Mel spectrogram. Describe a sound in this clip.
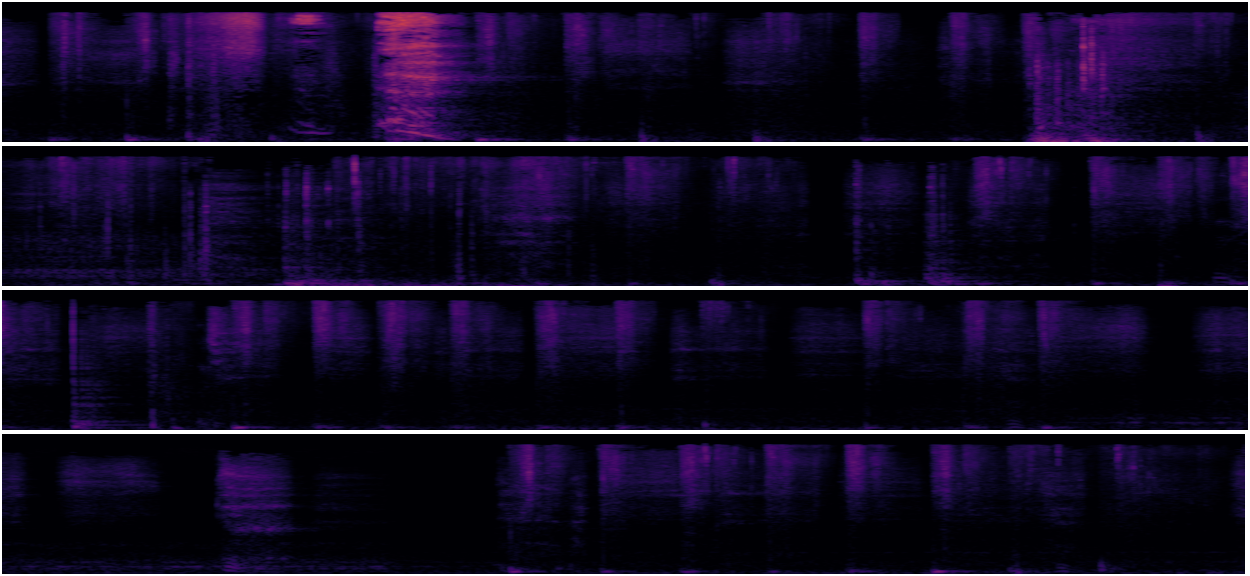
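Footsteps tread slowly on a creaking wooden floor.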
